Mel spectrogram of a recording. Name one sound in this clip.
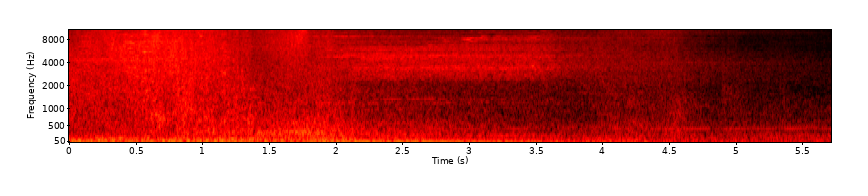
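A loud victory fanfare blares from a game and fades away.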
